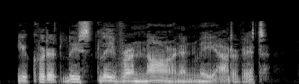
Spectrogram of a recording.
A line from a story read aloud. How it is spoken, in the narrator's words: he said softly to Kaladin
